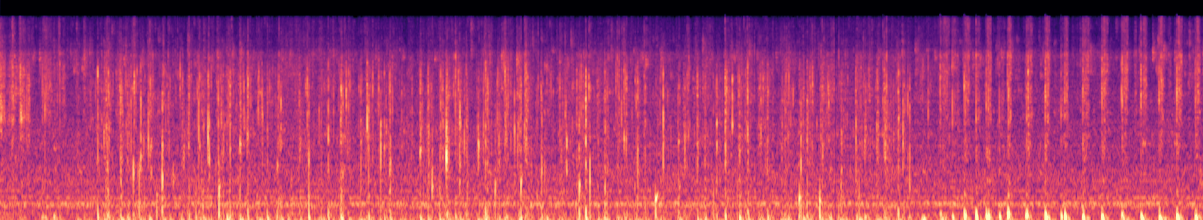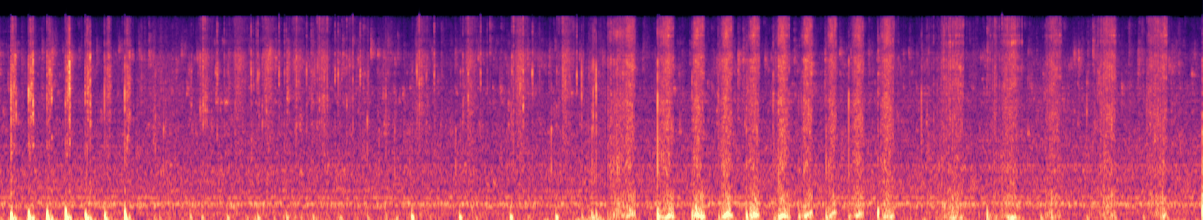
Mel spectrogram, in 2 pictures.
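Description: Fingers tapping and scratching on a plastic spray bottle held right at the microphone, in quick runs of close-up taps, with louder rapid runs about halfway through and again later on.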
